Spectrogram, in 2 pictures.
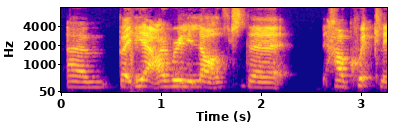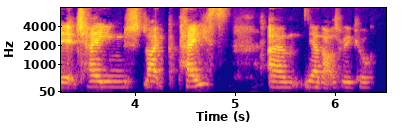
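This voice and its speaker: A woman's voice: mid-range voice, flat delivery, a little slow, bright, forceful tone, low-quality recording. A woman giving casual feedback as a cast member, thoughtful and hesitant. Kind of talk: casual discussion.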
